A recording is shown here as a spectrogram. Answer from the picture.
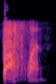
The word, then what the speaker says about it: Byfuglien: Well, it's spelled Byfuglien. That's how it's spelled, but it's pronounced Dustin Byfuglien.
